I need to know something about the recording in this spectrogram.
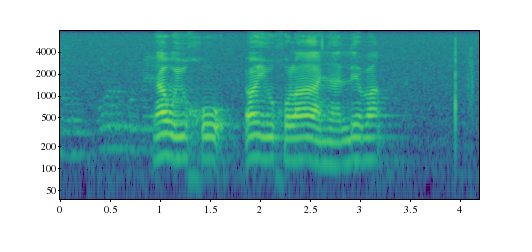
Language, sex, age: Northern Sotho, male, 20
